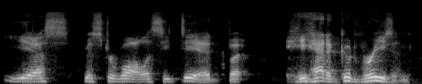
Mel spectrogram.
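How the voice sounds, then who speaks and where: A man's voice: mid-range voice, a little slow, breathy edge. Man playing earnest, hesitant Western bartender. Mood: earnest protest. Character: decent, apologetic saloon bartender in Old West. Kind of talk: Western audio drama acting.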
